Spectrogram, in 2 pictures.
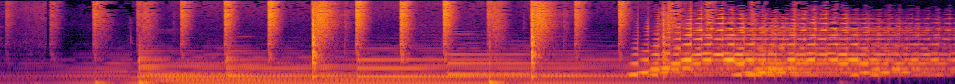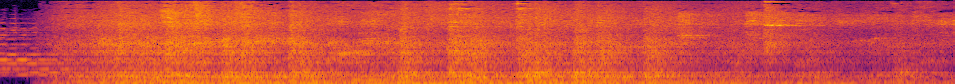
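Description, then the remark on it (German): Onboard Chicago's silver elevated metro train, riding from the Oak Park district: a steady electric motor whine with periodic clicks and clacks, giving way to a loud, continuous rumbling roar of the car running along the tracks. “Statt der gewohnten Wiener U-Bahn befinden wir uns gerade in der bekannten silbernen Hochbahn von Chicago.”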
